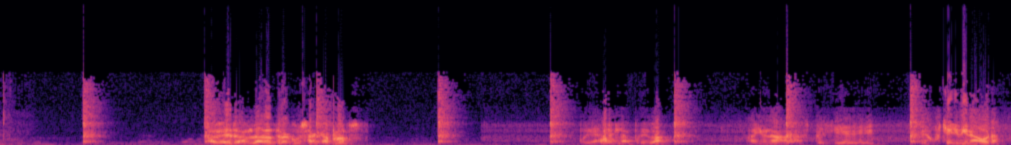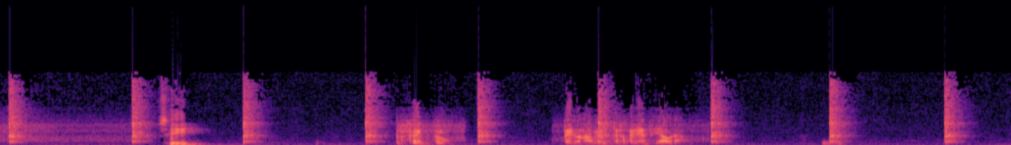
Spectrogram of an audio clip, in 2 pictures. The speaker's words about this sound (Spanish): ¿Tuvo una interferencia? Sí. Pero la ha pasado las dos veces, ¿eh?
